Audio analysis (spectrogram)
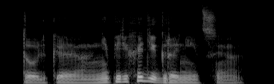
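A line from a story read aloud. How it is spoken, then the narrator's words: Soft but insistent request. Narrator (Russian): мягко, но настойчиво попросил Том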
